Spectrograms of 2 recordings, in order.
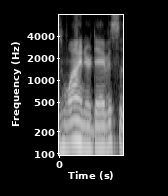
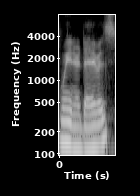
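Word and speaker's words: Weiner-Davis: What I thought it was Wiener Davis at this time, but it was Wiener Davis.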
